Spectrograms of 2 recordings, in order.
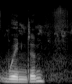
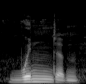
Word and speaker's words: Wymondham: this trip out to windham uh it's an interesting name windham spell wyman town or something like that and another one of those strange sort of norfolk pronunciations windham after i've had my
